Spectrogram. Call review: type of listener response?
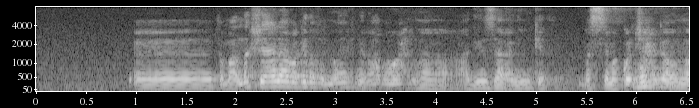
listening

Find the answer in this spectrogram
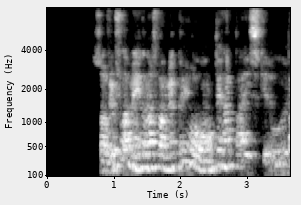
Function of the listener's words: listening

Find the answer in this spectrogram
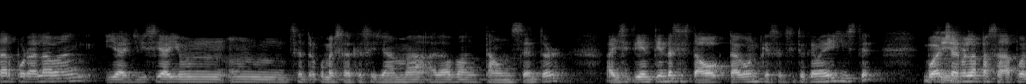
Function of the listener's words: listening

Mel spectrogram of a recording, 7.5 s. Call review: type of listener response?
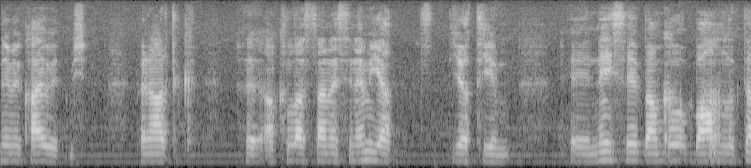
listening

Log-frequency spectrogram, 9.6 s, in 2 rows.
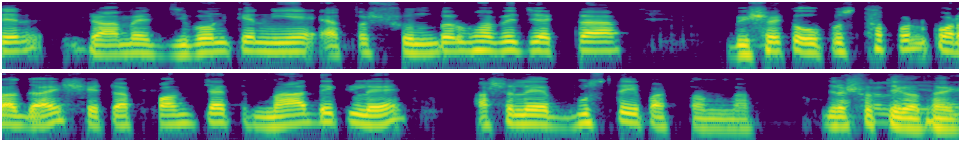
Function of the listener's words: taking over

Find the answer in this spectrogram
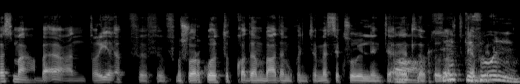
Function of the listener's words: taking over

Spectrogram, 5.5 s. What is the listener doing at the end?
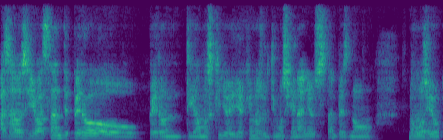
listening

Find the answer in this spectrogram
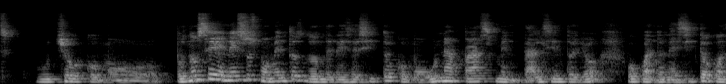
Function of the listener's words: listening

